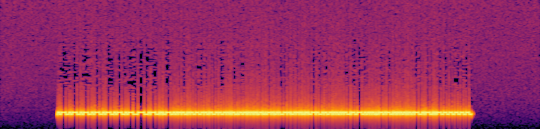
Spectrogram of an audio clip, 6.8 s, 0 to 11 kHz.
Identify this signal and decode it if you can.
NAVTEX (SITOR-B), 100 baud, 170 Hz shift, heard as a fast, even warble, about 1360 Hz centre. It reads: ZCZC PB10 CONTAINER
